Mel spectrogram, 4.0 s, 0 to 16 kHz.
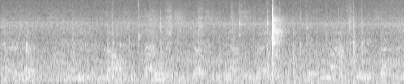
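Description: A single sharp click about two-thirds of the way through: an 8-pin PCIe power connector latching into the socket of a graphics card, the sign that it is fully seated. Faint handling noise before it.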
